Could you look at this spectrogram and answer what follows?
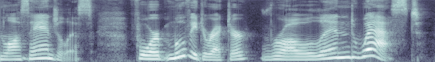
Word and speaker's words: Roland: Angeles for movie director Roland West, whose name is pronounced Roland, not Roland. So he named the ship for his wife, who is an actress, and her name was Jewel.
